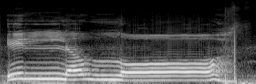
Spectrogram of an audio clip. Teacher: لفظ اللہ سے پہلے حرف پہ زبر ہے تو لفظ اللہ کو ہم پر پڑھیں گے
